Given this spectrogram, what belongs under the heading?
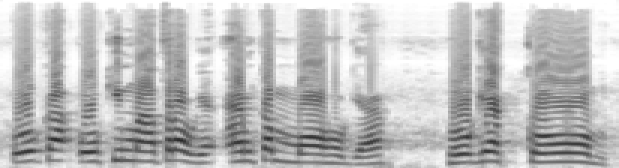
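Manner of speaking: ordinary delivery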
